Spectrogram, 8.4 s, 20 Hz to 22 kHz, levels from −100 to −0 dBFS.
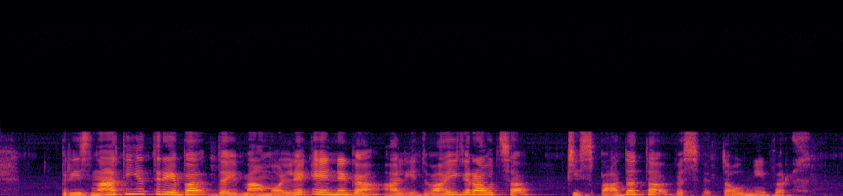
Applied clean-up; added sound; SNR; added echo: none; none; none; none.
